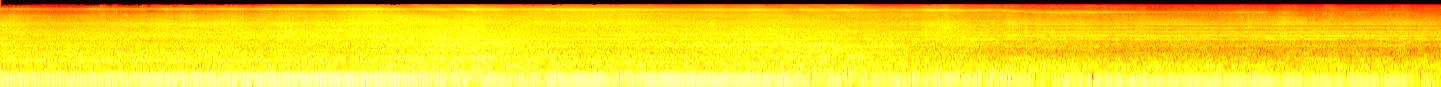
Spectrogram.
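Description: A diesel train passing close by, its engine drone loudest about six or seven seconds in and fading after about sixteen seconds, followed by the wheels clicking over the rails as the rest of the train rolls past.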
